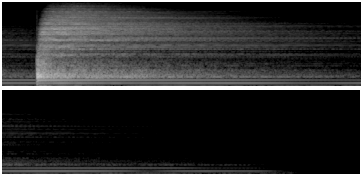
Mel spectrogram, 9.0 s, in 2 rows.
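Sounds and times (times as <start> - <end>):
Paiste PST8 hard crash cymbal hit with soft stick: 0.0 - 5.0.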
